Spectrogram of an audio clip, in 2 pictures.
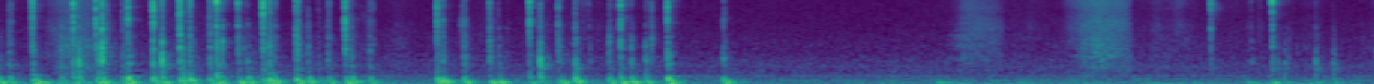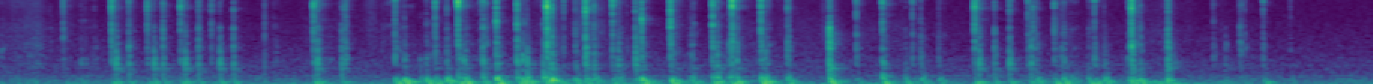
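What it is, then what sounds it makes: Laptop keyboard with plastic keys in an aluminium body. A MacBook Pro keyboard with black plastic keycaps in an aluminium body is tapped by long pointed acrylic nail tips. Quick, irregular bursts of sharp, bright clicks come with a low thud under each press. A quieter pause falls in the middle before the typing picks up again.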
